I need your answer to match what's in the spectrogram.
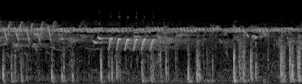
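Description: Horse hooves clatter on a path as a stranger rides up on horseback, in a steady rhythm of sharp clip-clop strikes, with a continuous high insect drone in the background and no voices.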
